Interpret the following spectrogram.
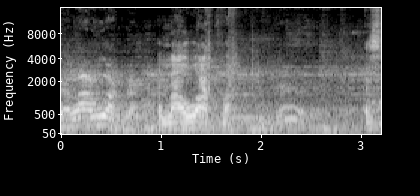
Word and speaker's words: Allahu Akbar: Allahu Akbar. Allahu Akbar. All those syllables have to be expressed.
